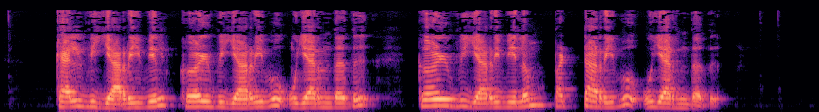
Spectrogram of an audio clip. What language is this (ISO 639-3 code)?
tam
